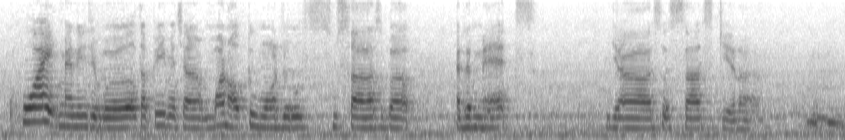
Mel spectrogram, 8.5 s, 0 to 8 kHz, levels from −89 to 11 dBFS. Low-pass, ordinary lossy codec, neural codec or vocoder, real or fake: none; none; codec, 16 kHz, 2 kbps, FunCodec, trained on Chinese and English, 25 frames a second; fake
